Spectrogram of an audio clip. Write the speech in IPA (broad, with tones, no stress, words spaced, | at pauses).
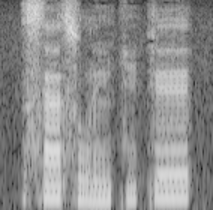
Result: sɛ̃˧su˨ɾĩ˨ki˨˦ ke˦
